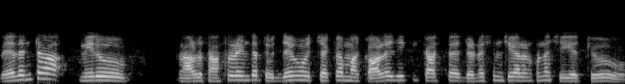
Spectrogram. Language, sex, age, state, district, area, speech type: Telugu, male, 18-30, Andhra Pradesh, Visakhapatnam, urban, conversation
